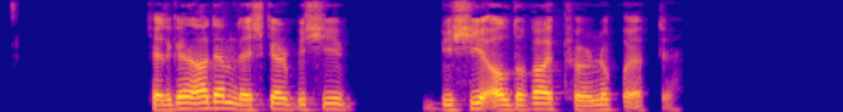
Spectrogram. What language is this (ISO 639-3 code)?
uig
